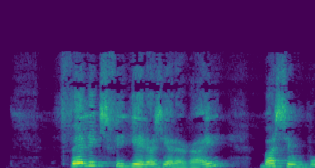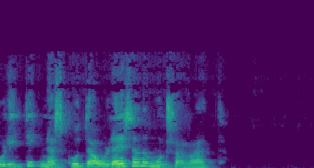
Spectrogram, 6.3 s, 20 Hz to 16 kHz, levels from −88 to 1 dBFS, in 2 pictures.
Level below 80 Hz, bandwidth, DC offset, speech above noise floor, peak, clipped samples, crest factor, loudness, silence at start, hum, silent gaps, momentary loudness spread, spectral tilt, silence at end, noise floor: -74 dBFS; 11.5 kHz; under 0.1%; 55 dB; -2 dBFS; under 0.1%; 20 dB; -23 LUFS; 0.6 s; none; none; 14 LU; -4 dB/octave; 1.05 s; -77 dBFS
